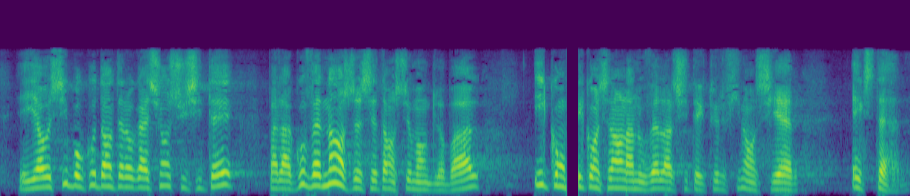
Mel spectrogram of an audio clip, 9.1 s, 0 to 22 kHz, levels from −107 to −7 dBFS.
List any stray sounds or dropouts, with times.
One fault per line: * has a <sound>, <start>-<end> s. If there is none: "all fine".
* has a dropout, 5.7-5.8 s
